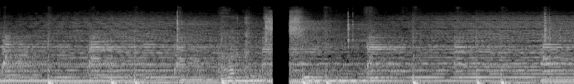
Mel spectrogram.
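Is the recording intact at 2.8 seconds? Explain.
No. At 2.8 seconds the clip is inside a playback stall running from 2.72 to 2.90 s, with the output falling silent for about 165 ms. The sound cuts off mid-flow and then picks up again. The likely cause is the player running dry of data or having its thread held up, so nothing reached the output until it recovered. A brief dropout would be a momentary hole of a few milliseconds. This is a sustained, clearly audible pause.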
